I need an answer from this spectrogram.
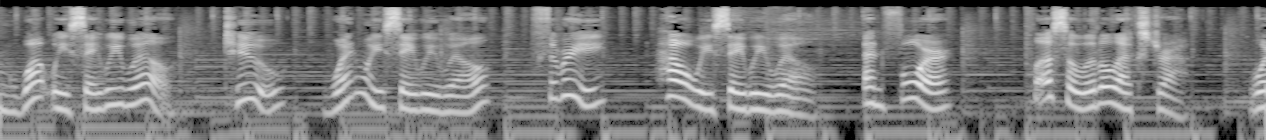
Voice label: Bank On Hold Message; Community First Bank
